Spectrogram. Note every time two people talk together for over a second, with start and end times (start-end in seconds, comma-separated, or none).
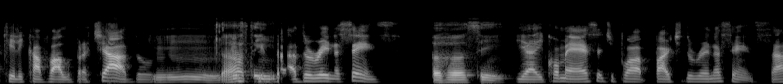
none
